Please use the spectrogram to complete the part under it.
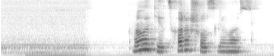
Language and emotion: Russian, neutral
